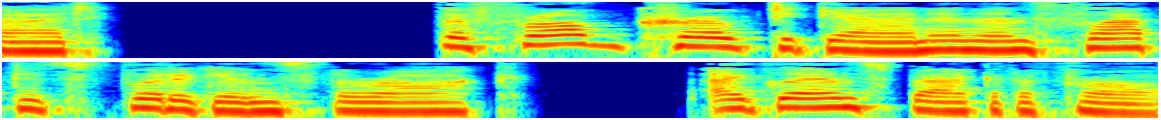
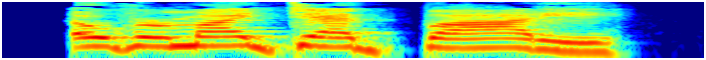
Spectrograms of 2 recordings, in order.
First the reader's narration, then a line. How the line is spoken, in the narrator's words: Thistle snapped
